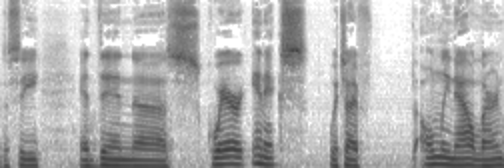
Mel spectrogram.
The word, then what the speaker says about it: Enix: It's Enix. No, or it's Enix, not Enix, but it's Enix.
